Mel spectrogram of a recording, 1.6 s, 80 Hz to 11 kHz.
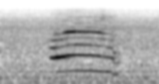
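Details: ['A neutered male house cat that loves his toy monkey gives a single drawn-out meow, clear and tonal, rising then falling, about 0.7 seconds long, in a quiet indoor room.']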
